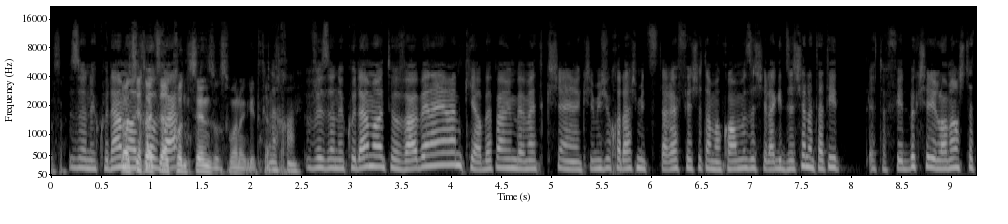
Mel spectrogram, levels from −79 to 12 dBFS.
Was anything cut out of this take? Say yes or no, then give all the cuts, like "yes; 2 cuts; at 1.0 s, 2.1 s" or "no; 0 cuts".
no; 0 cuts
